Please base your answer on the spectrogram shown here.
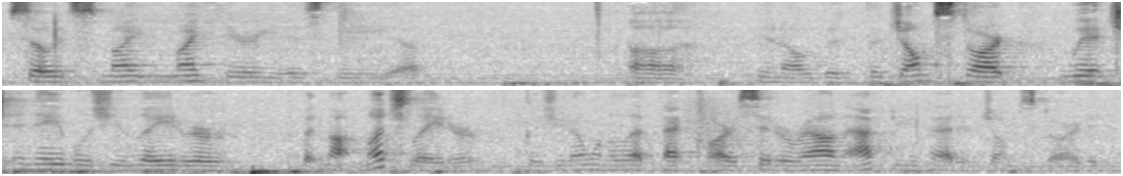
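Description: A woman with a slightly low voice leads a poetry workshop in a loose, conversational way, wandering off on side paths with plenty of ums and restarts. The recording carries a steady layer of noise behind her. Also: moderate pace, creaky. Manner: chatty, digressive, with many fillers and restarts. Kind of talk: informal workshop talk to a group. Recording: noisy room recording.

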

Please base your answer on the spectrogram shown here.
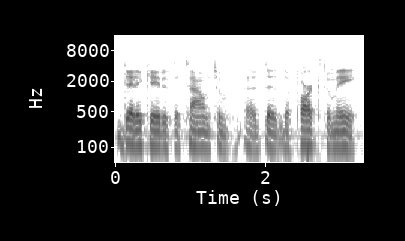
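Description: An older man in his seventies, originally from the Czech Republic, speaks as an author to a live audience. His voice sits fairly low, and he talks haltingly, often restarting and correcting himself mid-sentence. A faint noise runs underneath. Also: steady tone. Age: 70s. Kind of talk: book talk to a live audience. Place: event room with an audience.

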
